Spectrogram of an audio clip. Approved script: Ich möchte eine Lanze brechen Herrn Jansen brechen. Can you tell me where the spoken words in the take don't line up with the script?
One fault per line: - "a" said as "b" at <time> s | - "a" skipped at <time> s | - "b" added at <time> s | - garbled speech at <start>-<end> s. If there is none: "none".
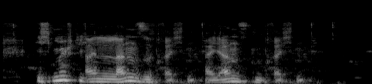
none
